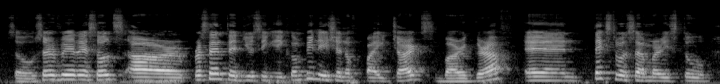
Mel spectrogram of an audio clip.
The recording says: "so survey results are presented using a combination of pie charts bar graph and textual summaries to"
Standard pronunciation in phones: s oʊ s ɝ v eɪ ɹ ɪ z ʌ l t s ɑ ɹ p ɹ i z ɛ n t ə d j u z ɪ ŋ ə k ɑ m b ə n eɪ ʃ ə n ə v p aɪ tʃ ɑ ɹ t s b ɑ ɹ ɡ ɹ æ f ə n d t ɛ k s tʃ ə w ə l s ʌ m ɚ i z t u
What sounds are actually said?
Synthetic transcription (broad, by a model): s oʊ s ɝ v eɪ ɹ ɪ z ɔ l t s ɑ ɹ p ɹ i s ɛ n t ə d j u s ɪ ŋ ə k ɑ m b ə n eɪ ʃ ə n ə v p aɪ tʃ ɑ ɹ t s b ɑ ɹ ɡ ɹ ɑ f ə n d t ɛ k s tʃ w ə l s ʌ m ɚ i s t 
